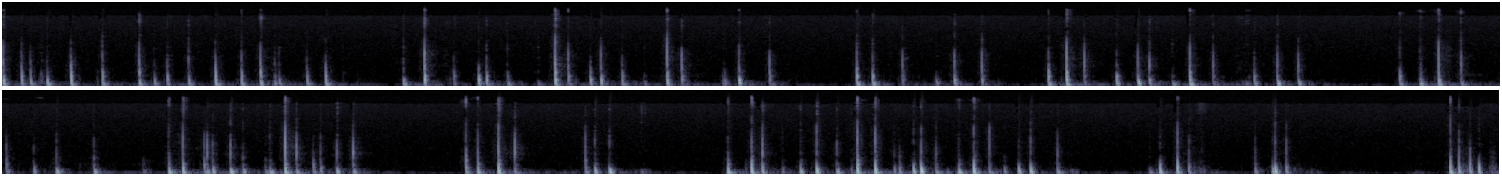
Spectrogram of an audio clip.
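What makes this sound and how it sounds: A round, flat, solid cork coaster is tapped by the long fingernails of both hands, with a handheld recorder at its front edge. Quick bursts of dull, low, dry clicks with almost no ring come in short clusters separated by brief pauses.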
